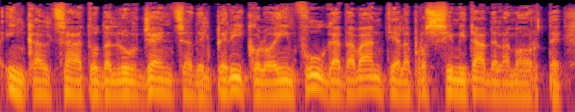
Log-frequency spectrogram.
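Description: Deep, husky male storyteller. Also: a little mellow. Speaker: narrator. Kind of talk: dramatic audiobook reading.

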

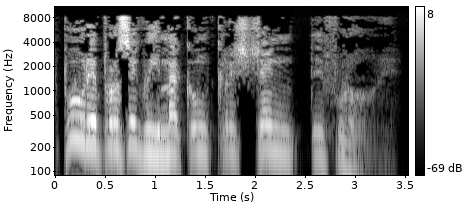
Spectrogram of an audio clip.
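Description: A man narrating a classic novel for an audiobook in a measured, theatrical way. His voice is somewhat high and husky. He reads slowly. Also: very animated, warm tone, no echo.

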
